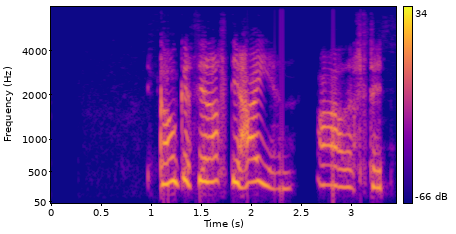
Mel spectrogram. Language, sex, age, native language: Icelandic, male, 12, Icelandic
